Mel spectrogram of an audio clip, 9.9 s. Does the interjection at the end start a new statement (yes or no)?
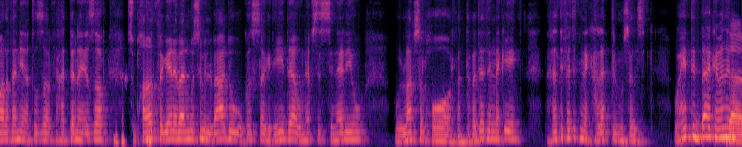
no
